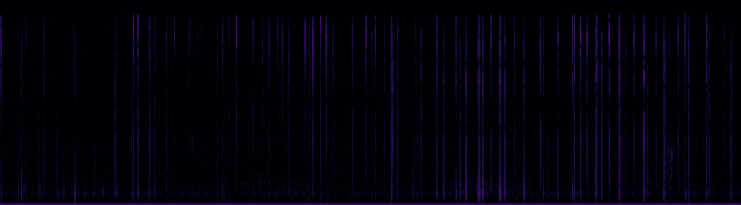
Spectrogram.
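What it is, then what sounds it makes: Acrylic nail tips tapped together. Long, hard, thin pink acrylic nails with purple glitter tips are tapped and clicked against each other by both hands above a Tascam recorder that is not touched. Dozens of rapid, very short, bright clicks land in irregular bursts over a steady faint static hiss and a low hum.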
